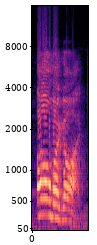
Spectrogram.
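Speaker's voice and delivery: loud exasperated cry; exasperated shout. Real, not acted. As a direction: blurt it out, exasperated. Player struggling in sequence.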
